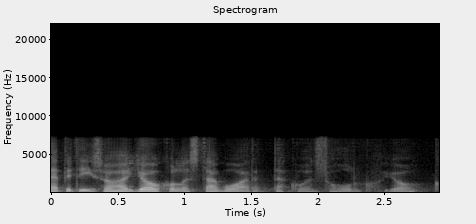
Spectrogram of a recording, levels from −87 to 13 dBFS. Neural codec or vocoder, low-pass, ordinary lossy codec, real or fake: codec, 16 kHz, 0.3 kbps, FocalCodec; 7.2 kHz; none; fake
